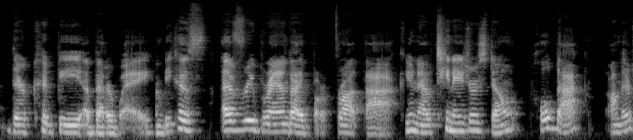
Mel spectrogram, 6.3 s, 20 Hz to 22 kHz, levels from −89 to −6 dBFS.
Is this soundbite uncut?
no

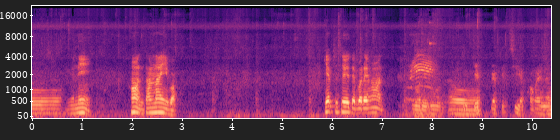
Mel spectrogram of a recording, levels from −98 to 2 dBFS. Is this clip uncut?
yes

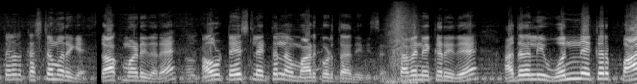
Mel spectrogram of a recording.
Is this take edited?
yes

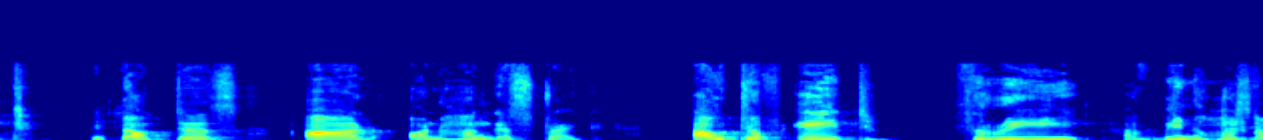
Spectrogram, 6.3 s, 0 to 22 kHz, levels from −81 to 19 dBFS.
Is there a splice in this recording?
no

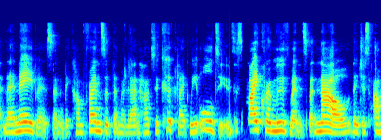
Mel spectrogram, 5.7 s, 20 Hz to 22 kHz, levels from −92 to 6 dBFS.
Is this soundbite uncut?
no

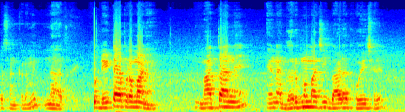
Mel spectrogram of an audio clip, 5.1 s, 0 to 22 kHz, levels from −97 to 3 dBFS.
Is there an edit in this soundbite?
yes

